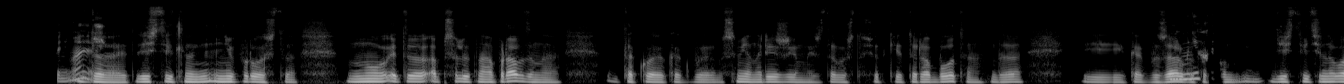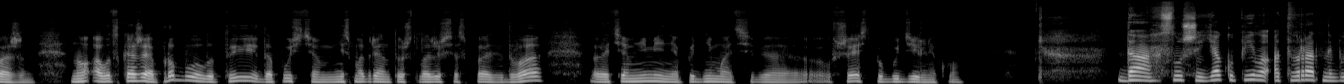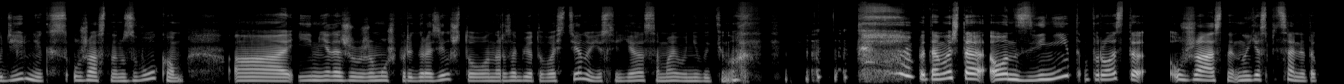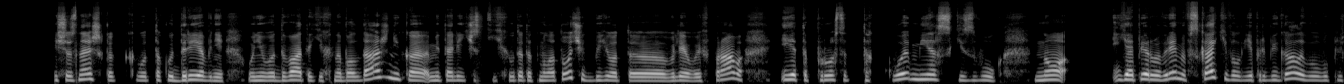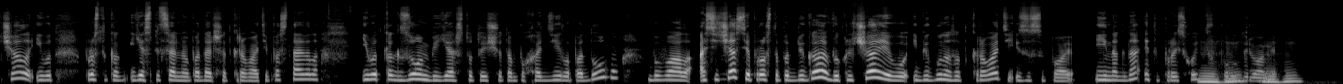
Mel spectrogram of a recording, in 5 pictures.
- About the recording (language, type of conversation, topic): Russian, advice, Почему у меня проблемы со сном и почему не получается придерживаться режима?
- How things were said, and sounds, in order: angry: "отвратный"; laugh; stressed: "ужасно"; stressed: "такой"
